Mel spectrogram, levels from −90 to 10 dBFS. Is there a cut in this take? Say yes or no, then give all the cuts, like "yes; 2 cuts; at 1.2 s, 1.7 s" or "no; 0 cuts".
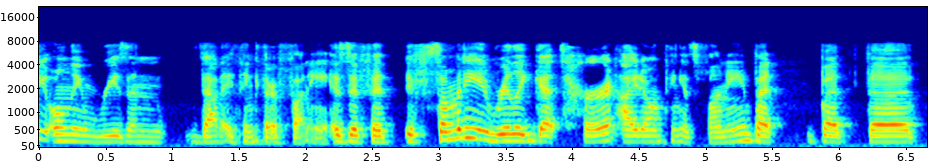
no; 0 cuts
